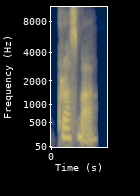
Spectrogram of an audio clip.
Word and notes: crossbar: Indian

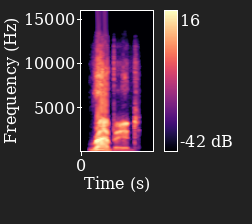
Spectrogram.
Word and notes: rabid: British English

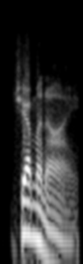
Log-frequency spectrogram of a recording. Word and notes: Gemini: American English

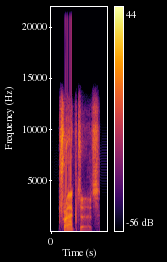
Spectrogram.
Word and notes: tractate: British English

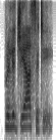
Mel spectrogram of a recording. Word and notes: religiosity: Indian

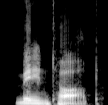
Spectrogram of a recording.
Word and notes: maintop: American English

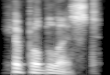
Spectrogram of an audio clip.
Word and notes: hypoblast: American English

